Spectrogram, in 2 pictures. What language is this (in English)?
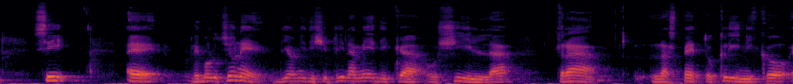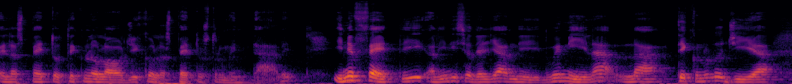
Italian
